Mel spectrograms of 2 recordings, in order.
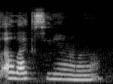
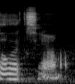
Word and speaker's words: Alexiana: It's pronounced Alexiana. Alexiana, whatever. That's exactly how There's no whatever. That is how he said it. It's pronounced Alexiana. That's exactly Alexi fucking. The way you say it is Alexiana.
